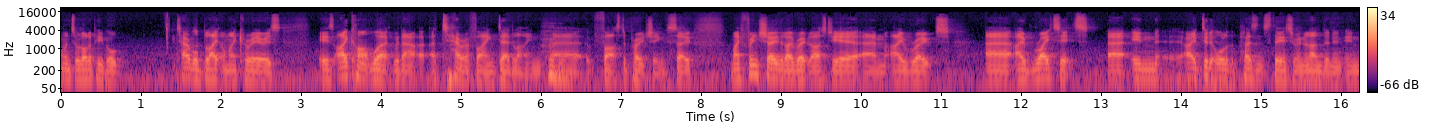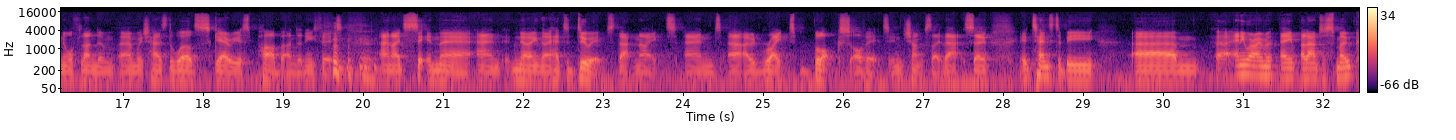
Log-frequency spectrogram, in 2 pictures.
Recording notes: Recorded on Thursday 9th August 2012 at the BBC Edinburgh Festival.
